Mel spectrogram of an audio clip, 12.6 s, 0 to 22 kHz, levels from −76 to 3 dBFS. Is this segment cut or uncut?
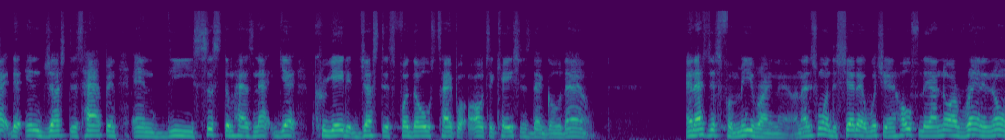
uncut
